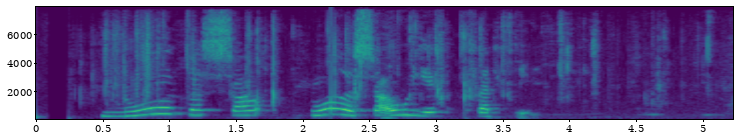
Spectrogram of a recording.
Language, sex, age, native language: Icelandic, female, 10, Icelandic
